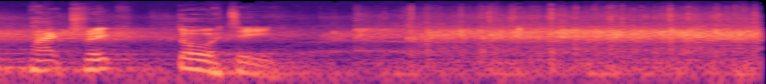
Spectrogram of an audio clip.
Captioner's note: applause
